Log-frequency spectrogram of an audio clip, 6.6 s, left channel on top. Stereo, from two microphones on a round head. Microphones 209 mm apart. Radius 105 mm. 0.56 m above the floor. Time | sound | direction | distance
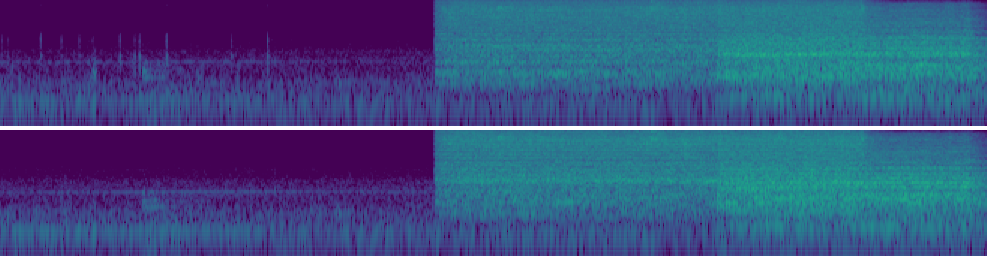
0.9 | a dropped coin | 80° left | 3 m
2.9 | frying | 5° left (ahead or behind) | 1.0 m
4.8 | crushing | 35° left (ahead or behind) | 1.7 m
